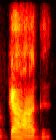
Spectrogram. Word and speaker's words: Gad: okay so um in the tribe of GAD or or God the way youd pronounce it and the leader of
